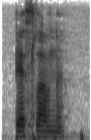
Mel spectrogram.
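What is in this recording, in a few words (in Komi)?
"пеславны", Komi, male; audio dict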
